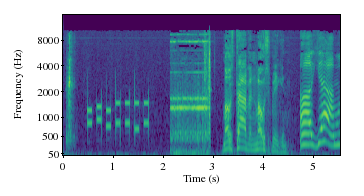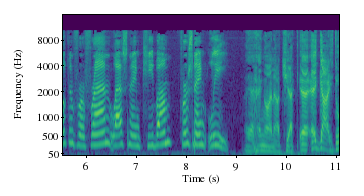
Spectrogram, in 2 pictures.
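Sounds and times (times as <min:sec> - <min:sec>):
touch-tone telephone dialing for a cartoon prank call: 0:00.5 - 0:03.0
speech: 0:03.2 - 0:11.0.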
